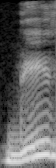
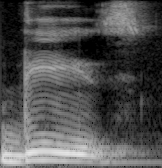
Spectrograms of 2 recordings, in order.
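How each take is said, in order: First: The word ends with a 'j' sound. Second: The word ends with a 'z' sound. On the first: The speaker calls it wrong. "दीज की जगह ज" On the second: The speaker calls it right. "नहीं"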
